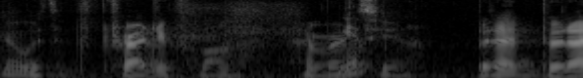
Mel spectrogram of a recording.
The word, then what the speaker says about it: hamartia: It's hamartia. – I think this is pronounced hamartia, though I have never heard it actually said. – I'm thinking of omertia. – Hamartia. Tia, yeah.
